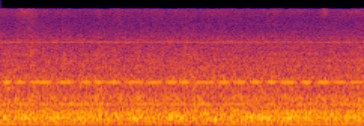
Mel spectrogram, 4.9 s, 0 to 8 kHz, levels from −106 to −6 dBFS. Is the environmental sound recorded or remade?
recorded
